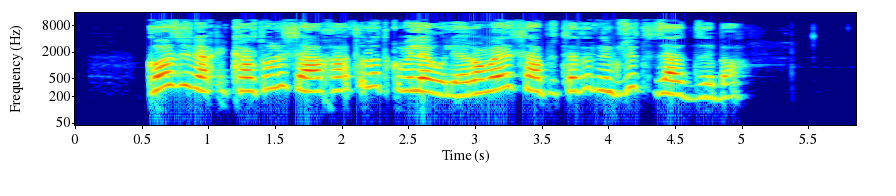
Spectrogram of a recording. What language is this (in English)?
Georgian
